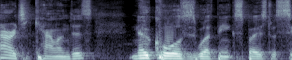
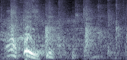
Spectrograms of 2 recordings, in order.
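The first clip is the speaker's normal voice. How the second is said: real laugh; 13 semitones higher, 4 dB louder than usual. Real, not acted. Laughing at audience.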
